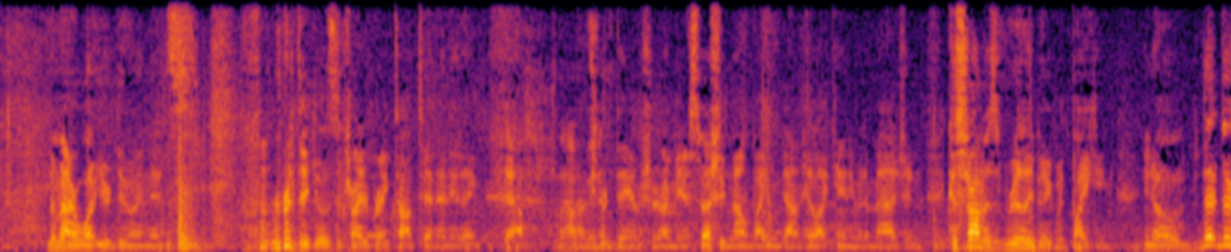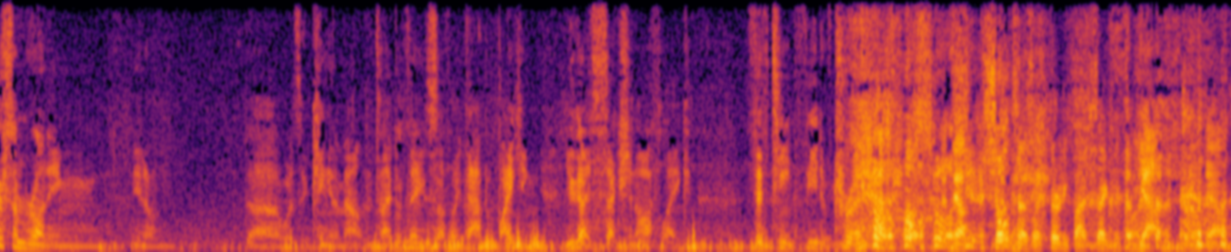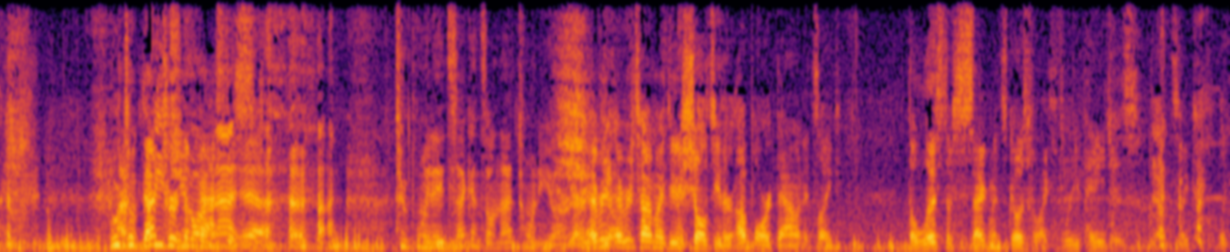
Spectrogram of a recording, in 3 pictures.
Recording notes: The wind has many other plans. I am still learning all about the audio side of things.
